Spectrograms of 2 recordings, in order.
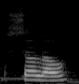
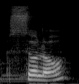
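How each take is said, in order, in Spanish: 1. Se pronuncia con un acento que suena extranjero. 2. Se pronuncia de la forma nativa del español. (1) "pero él decía como solo" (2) "que es como solo"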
